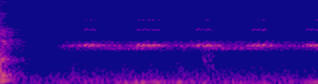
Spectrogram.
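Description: Crickets chirping, the stock 'awkward silence' gag sound after a joke: a faint, high, steady chirp pulsing a few times a second, starting about half a second in.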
